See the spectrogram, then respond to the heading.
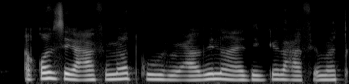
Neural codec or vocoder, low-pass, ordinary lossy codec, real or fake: autoencoder, 48 kHz, 32 numbers a frame, DAC-VAE, trained on Japanese speech; 19.8 kHz; none; fake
